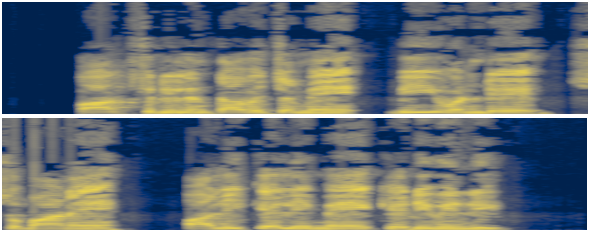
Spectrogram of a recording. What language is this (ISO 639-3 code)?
snd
